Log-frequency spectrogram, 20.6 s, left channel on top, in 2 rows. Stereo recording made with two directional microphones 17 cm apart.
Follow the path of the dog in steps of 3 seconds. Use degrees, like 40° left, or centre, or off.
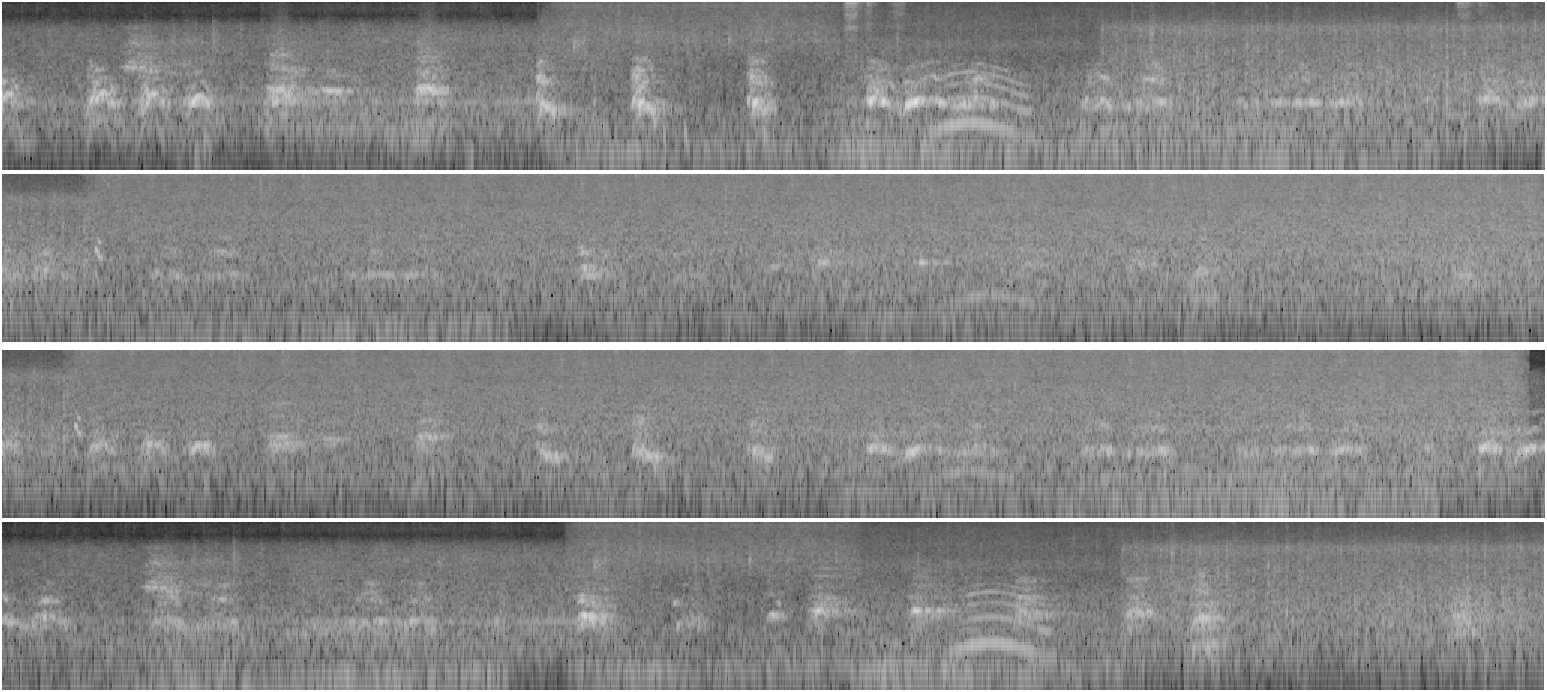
40° left, 40° left, 10° left, 30° right, 50° right, 50° right, 50° right.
